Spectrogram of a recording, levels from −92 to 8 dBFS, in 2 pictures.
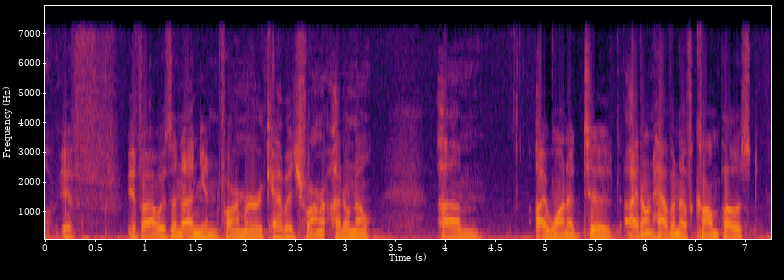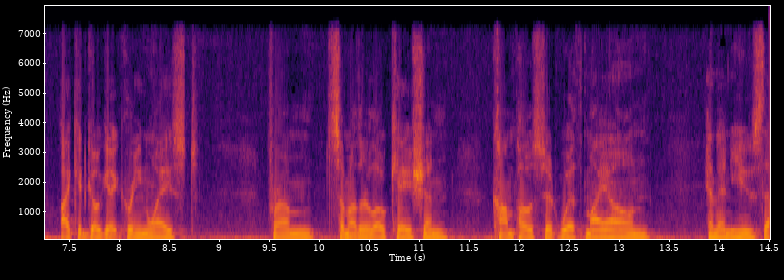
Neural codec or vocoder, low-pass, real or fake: none; 7.2 kHz; real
